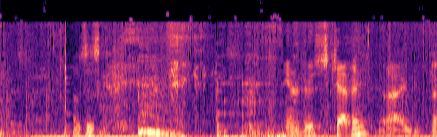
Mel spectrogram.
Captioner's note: laughs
